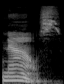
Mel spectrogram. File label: "naus", Pennsylvania Dutch; n in nest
